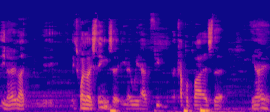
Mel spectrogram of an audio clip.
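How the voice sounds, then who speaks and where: A man's voice: medium pitch, level tone, fairly quick, slightly rough, rough recording. An Australian man from Perth in casual chat, agreeable and hesitant, with lots of fillers. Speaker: fly-in fly-out worker.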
